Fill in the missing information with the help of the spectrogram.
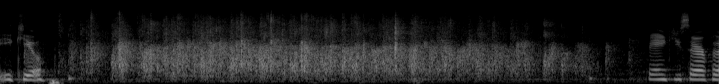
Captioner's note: applause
